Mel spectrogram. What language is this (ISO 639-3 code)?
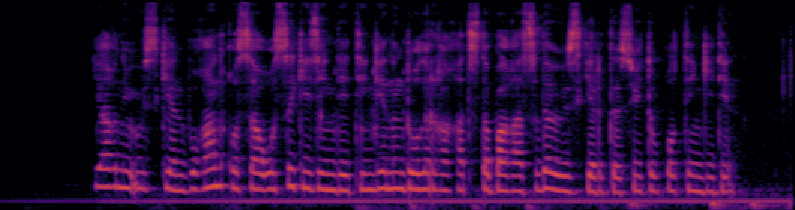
kaz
